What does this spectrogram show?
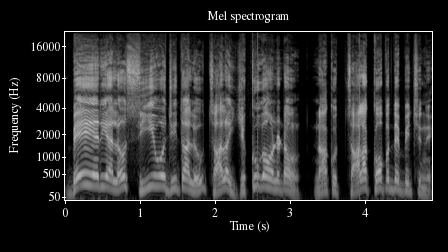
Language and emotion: Telugu, angry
